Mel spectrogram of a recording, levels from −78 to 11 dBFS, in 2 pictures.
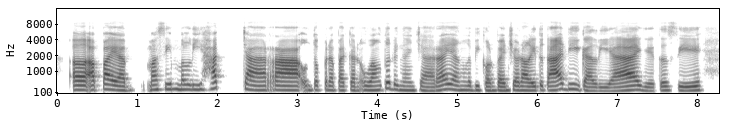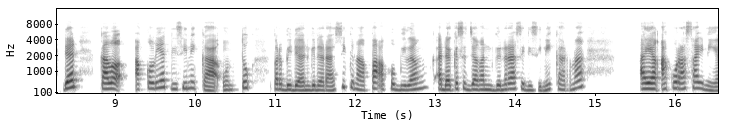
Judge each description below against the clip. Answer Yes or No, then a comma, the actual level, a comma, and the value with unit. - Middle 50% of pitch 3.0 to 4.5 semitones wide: Yes, average, 3.8 semitones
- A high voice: Yes, high, 195 Hz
